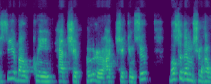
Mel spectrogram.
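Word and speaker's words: Hatshepsut: if you're listening here he told me how to say it and it's Queen hot chicken soup that's the easiest way say it as hot chicken - and she reigned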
